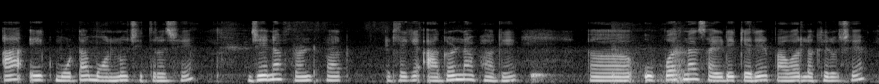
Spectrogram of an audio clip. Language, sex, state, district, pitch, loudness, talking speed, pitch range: Gujarati, female, Gujarat, Valsad, 190 Hz, -15 LUFS, 145 wpm, 180-205 Hz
